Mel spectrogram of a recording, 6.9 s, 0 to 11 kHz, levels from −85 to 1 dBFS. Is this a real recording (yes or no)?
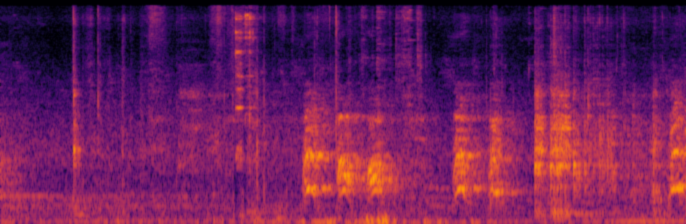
yes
